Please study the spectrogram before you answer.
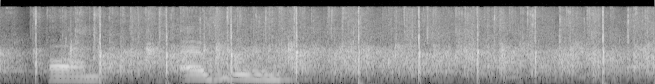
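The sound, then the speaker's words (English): Audience applause at a panel event on Black giving and racial equity, a moderate patter of claps under a speaking voice that continues throughout. “And for that, I think we need to applaud”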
